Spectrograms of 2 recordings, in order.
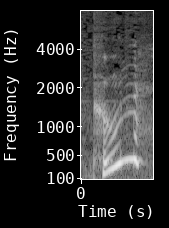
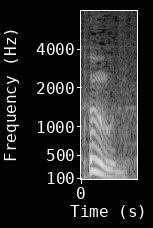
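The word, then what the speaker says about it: Pune: ubisoft and developers ubisoft poon p-u-n-e don't judge me my brain pronounces that poon and ubisoft mumbai have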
